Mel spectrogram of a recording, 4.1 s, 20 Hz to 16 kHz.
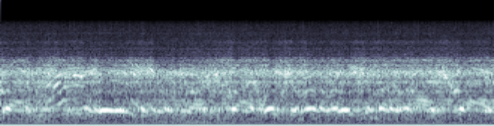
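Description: Another station's voice coming through a President HR2510 radio's speaker on 27.085 MHz: narrow, tinny speech over steady static hiss.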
